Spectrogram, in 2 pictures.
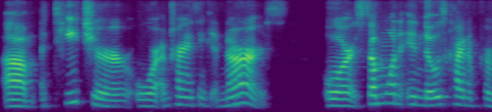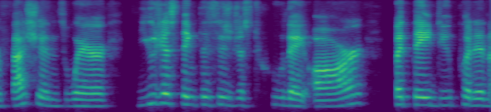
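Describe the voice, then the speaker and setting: A woman's voice: on the low side, a bit bright. A woman doing a casual live tarot reading, chatty and rambling with fillers and self-corrections, her nose stuffy. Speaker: tarot reader.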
